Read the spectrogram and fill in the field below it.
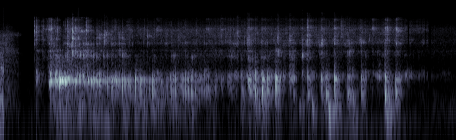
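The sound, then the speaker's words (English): Liquid pours out in a steady stream for about four seconds, gurgling and splashing with a faint glassy clink before it trails off abruptly. “That's your dignity being poured out.”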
